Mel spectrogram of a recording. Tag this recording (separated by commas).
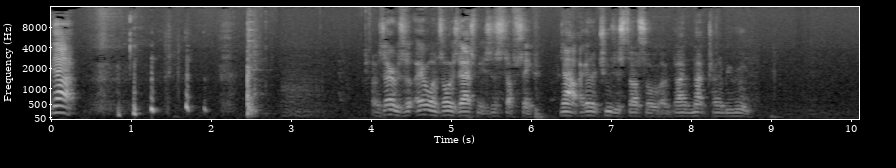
Speech, inside a small room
